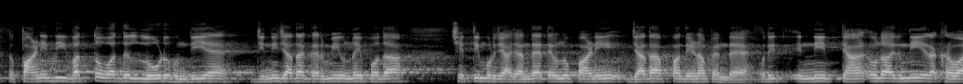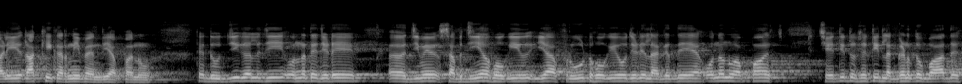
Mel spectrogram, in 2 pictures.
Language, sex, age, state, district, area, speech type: Punjabi, male, 30-45, Punjab, Bathinda, urban, spontaneous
